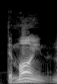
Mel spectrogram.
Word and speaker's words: Des Moines: Primero, nos dice Carlos Burgos, nuestro especialista en especiales, que se pronuncia Des Moines, ¿no? – No lo he dicho ni bien.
